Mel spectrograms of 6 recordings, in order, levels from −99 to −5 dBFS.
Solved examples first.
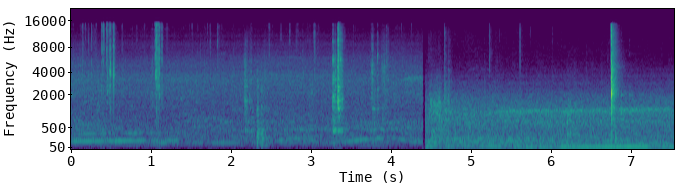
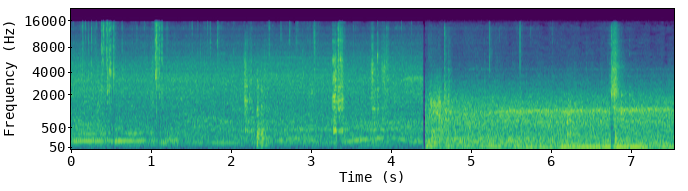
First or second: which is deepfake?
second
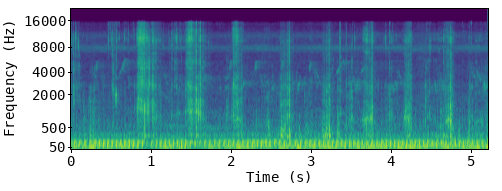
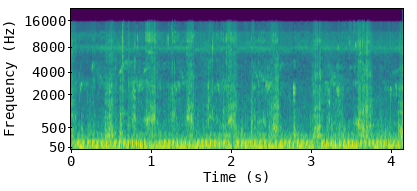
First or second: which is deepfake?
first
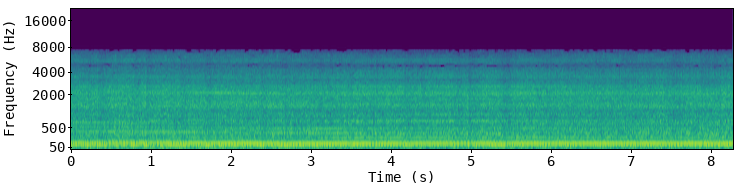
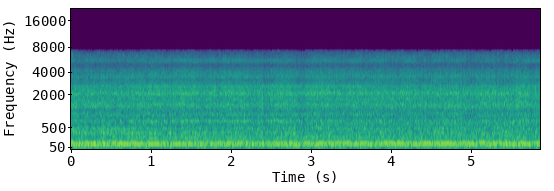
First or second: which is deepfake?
second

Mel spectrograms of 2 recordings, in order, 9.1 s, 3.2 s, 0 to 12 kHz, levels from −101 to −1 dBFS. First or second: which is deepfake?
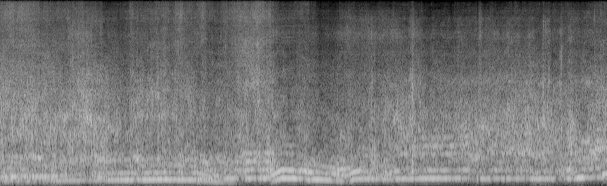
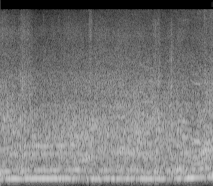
first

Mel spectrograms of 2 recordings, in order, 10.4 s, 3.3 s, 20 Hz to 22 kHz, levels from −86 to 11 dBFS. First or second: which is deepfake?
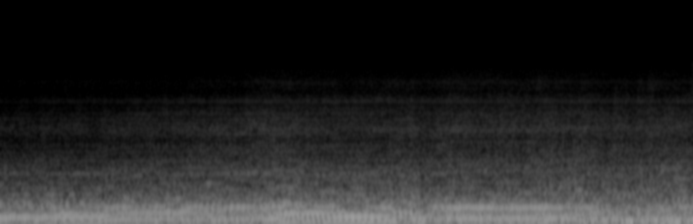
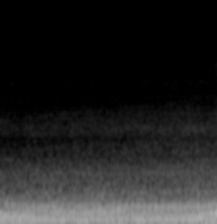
first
